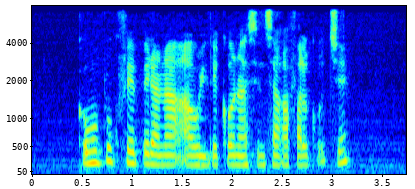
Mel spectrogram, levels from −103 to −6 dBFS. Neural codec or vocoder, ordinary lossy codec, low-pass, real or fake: vocoder, 22.05 kHz, 80 mel bands, WaveNeXt; AAC, 48 kbps; 7.2 kHz; fake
